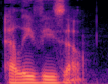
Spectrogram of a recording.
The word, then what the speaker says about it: Elie Wiesel: Elie Wiesel.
